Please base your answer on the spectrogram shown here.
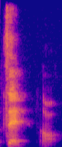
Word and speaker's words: Xen: 例如会有 Zen XEN 这个念成 Zen。Zen 这个计划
